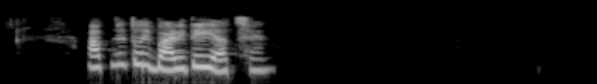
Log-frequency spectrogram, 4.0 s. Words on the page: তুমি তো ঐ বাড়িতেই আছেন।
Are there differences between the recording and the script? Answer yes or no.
yes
